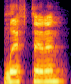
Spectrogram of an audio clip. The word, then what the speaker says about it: lieutenant: Colonel I love that some English speaking countries pronounced Lieutenant like left tenant but still write it like Lieutenant uh I don't understand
